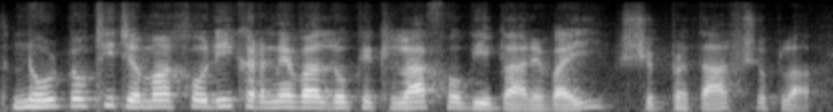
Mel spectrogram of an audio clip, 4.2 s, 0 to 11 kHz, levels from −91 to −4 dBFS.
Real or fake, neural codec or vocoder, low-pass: fake; codec, 16 kHz in and 24 kHz out, 0.6 kbps, FocalCodec, streaming, 4096 codes; 9.9 kHz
